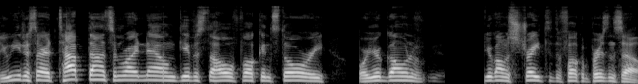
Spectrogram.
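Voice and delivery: acted tough-guy manner. Showing how to play bad cop with a suspect: playing bad cop. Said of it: "doing the whole, like, bad cop thing".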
